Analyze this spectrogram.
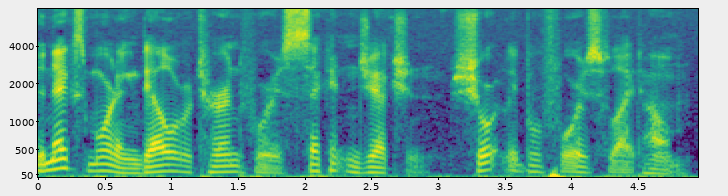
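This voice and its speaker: At a moderate pace, a man with a fairly low pitch and vocal fry speaks with lively intonation. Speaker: YouTuber, amateur author. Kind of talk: reading own fiction aloud.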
